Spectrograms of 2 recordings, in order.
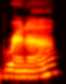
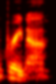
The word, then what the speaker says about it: Brina: can relate um so about my name brina long e sound e says its name brina some people have said brenna um it's actually brina brina my household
